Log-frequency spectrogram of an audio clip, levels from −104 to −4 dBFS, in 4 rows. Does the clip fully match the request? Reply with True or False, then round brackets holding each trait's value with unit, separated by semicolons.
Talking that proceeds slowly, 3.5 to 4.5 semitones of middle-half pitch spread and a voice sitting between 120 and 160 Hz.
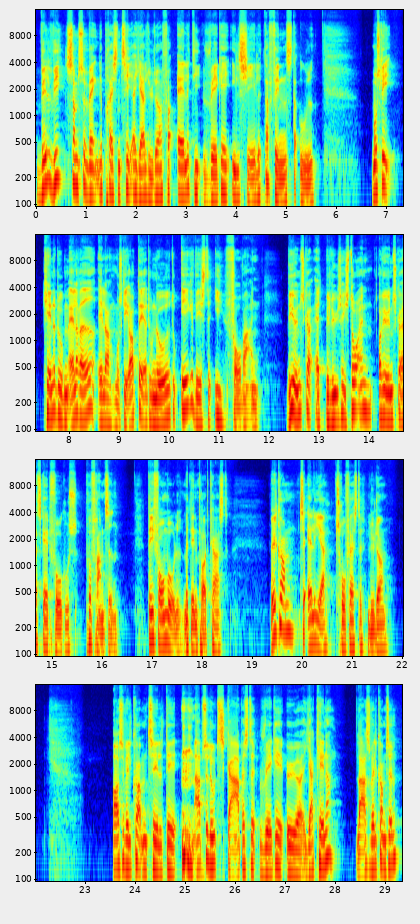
True (135 wpm; 4.2 semitones; 135 Hz)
